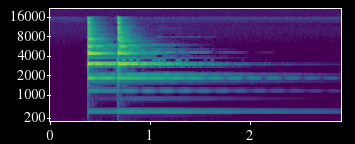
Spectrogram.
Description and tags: Ship Bell Two Chimes
Two chimes of a small bell used on ships, (can also be used for old firefighters).
bell, ding, dong, fire-bell, naval, ships-bell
